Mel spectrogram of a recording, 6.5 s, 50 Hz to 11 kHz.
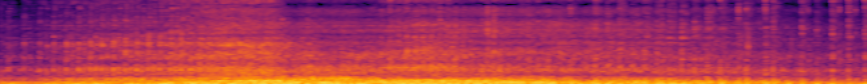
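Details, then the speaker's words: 2003 Harley-Davidson Softail Standard V-twin pulling up through the gears after changing to 20W-50 synthetic motor and primary oil and 75W-90 transmission lube. Changes are soft and muted, much quieter than the earlier clunk; shifting is normal. "quieter Wow big difference dan just drove it around the block so how's it shift in I like butter like butter"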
